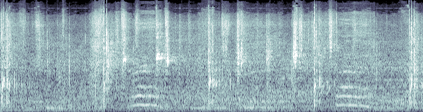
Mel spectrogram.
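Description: Tennis rally on a hard court: sharp racket-on-ball hits every second or so, with short rubber-sole squeaks from players moving on the court.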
